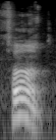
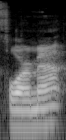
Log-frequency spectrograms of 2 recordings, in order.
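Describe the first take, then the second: First: It is said as one short syllable, fumpt. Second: It is said as two syllables, for-mat. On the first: The speaker calls it right. "you say fumped" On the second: The speaker calls it wrong. "not format"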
